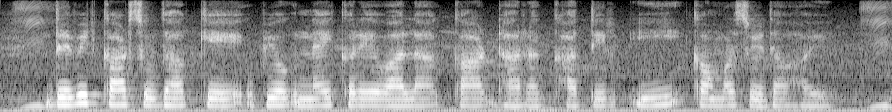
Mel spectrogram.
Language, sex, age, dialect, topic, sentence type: Magahi, female, 31-35, Southern, banking, statement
